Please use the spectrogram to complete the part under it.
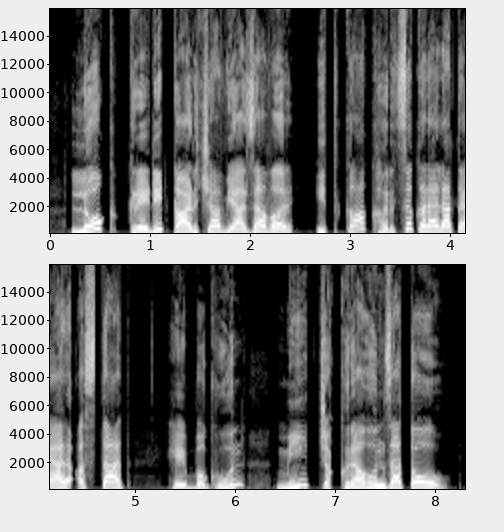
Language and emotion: Marathi, surprised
